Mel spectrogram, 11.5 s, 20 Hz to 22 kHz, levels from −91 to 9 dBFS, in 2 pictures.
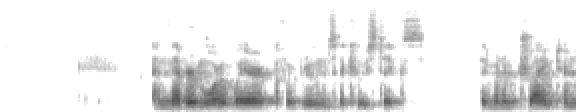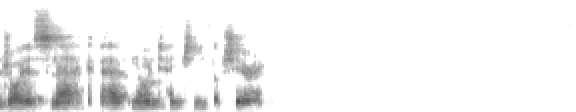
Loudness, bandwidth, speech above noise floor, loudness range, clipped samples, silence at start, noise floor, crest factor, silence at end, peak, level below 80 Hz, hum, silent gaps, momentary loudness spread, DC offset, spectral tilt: -34 LUFS; 13.5 kHz; over 56 dB; 10 LU; under 0.1%; 1.55 s; under -90 dBFS; 20 dB; 3.15 s; -16 dBFS; -88 dBFS; none; none; 14 LU; under 0.1%; -2 dB/octave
